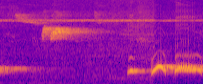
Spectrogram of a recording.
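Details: Spotted dove, liu tan style song for luring wild birds: a soft low hum and a raspy buzz, then a rising burst of looping coos settling into a sustained tone, with a faint steady whine throughout.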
